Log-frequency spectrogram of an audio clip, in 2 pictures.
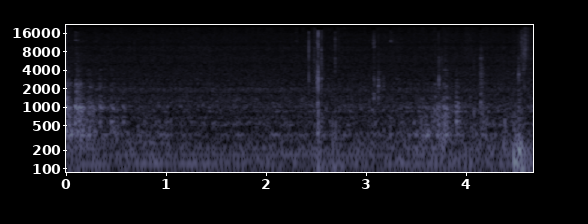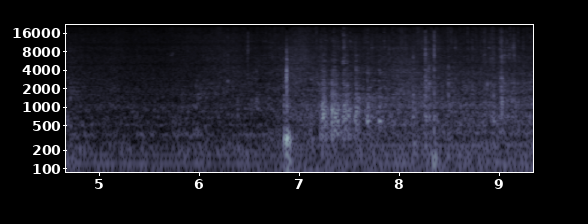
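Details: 2007 Mazda 3 2.0L low quiet idle with scattered light rattling clicks coming and going; persists after replacing both belts and the tensioner pulley, which cured earlier squealing; source unknown.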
